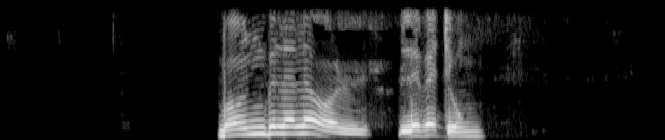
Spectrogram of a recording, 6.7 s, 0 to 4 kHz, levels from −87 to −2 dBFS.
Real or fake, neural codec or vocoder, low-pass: real; none; 3.6 kHz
